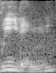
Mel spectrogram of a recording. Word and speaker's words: Reading: Coast, you automatically know that that's Reading and not Reading, although it's like spelled like reading. It's Reading. My favorite is when you're driving up I-93 in the Boston area and you see the sign that says reading, no reading, but it's Reading, North Reading.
